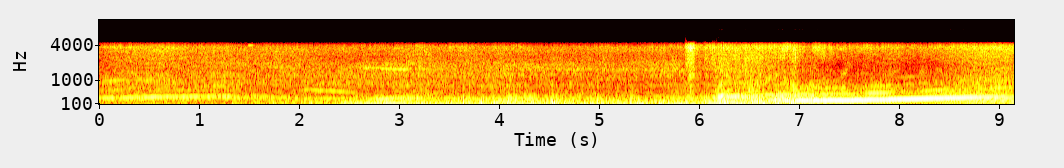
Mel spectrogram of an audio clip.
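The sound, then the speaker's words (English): A Ford GT40 race car drives on a track, its engine loud and revving, growing louder partway through, then climbing steadily in pitch as it accelerates toward the end. “here's Rob Sherrard in the GT40”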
